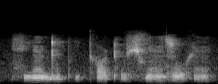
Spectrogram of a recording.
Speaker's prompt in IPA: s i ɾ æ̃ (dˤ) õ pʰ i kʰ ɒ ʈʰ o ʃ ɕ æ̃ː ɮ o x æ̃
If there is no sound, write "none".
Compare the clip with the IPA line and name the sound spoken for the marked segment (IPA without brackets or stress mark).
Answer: ɖ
